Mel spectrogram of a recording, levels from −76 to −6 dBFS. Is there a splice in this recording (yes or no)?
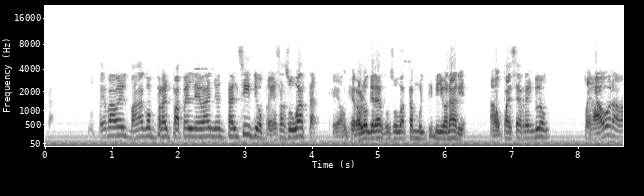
no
